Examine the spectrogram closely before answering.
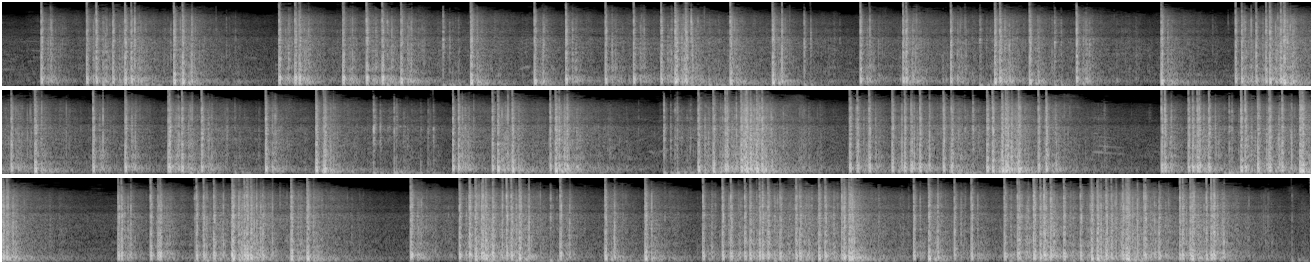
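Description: Aerial fireworks display: shells launching and bursting in quick succession, with dense bangs and crackling popping in surges every second or two.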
